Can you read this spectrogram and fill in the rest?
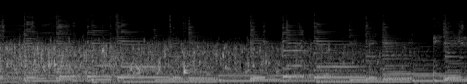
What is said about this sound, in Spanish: Los acostumbrados paseos en verano hacen sentir una fresca brisa en mi rostro mientras camino hacia el arroyo y escucho el melodioso canto de sus aguas.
